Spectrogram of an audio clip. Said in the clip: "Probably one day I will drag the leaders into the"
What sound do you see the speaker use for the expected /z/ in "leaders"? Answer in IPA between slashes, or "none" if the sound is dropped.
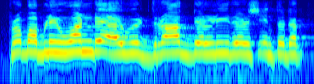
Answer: /s/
